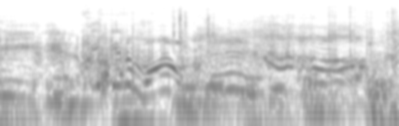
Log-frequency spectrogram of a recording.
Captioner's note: both groaning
